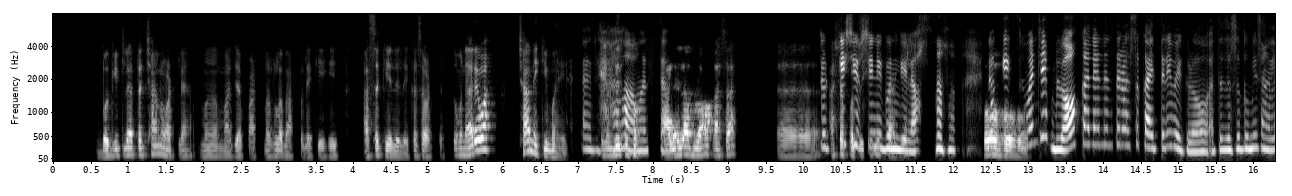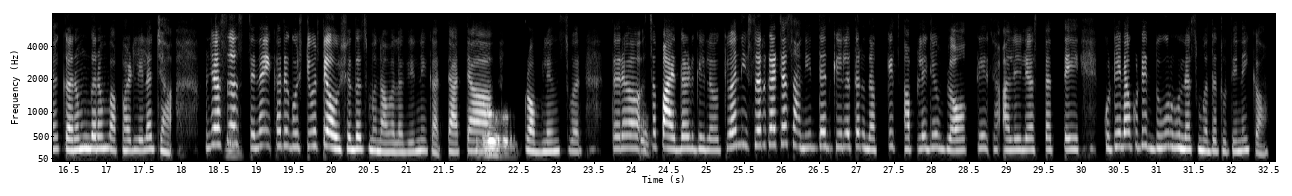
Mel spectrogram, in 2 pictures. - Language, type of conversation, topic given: Marathi, podcast, जर सर्जनशीलतेचा अडथळा आला, तर तुम्ही काय कराल?
- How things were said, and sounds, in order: other background noise; laughing while speaking: "अरे! हां. मस्त"; chuckle; "चुटकीसरशी" said as "चुटकीशिरशी"; chuckle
